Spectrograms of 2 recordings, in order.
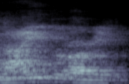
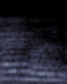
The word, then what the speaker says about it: library: 자, 라이브러리. 너는 라이브 뭐라 그랬지? 라이벌리. 라이벌리 뭐 이렇게 잘하지? 라이벌리. 다시 이제 자 다시 뭐라고? 라이브러리. 자, 라이브러리. 알겠습니까? 이게 러리야, 러리.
